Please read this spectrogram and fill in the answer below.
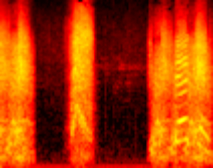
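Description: A zipper on a sleeveless jacket pulled in three quick strokes, the middle one short.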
